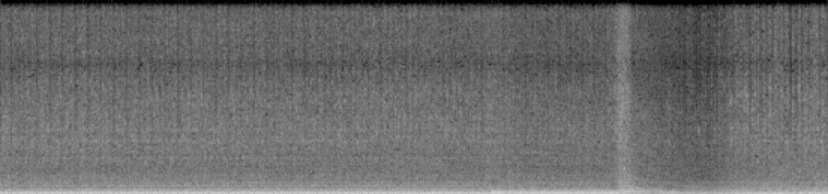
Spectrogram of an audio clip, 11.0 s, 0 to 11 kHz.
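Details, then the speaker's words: Ford 302 V8 swapped into a 1987 Ram D50, after new MSD ignition, new carb, valve cover gaskets and corrected firing order; deep burble with sharp puffing tick riding firing pulses, quickening on blips: exhaust leak at a V-band clamp that can't be tightened further. "you can still hear it's got a pretty good exhaust leak right there one of the v-bands and i can't get it any tighter i'm worried i'm gonna break it so it's just in a bind and it's not in very good shape"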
